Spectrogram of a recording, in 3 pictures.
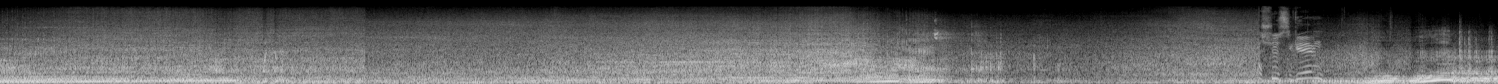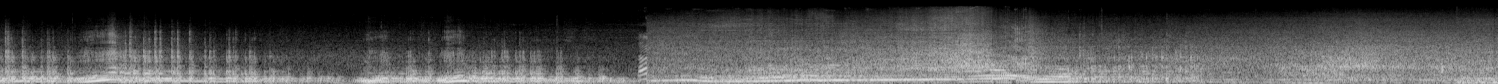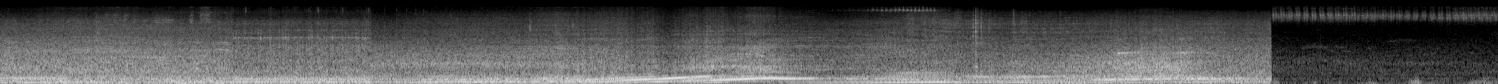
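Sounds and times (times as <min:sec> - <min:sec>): traffic noise: 0:00.0 - 0:44.9
car engine accelerating hard: 0:18.6 - 0:32.2, 0:34.1 - 0:42.7.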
